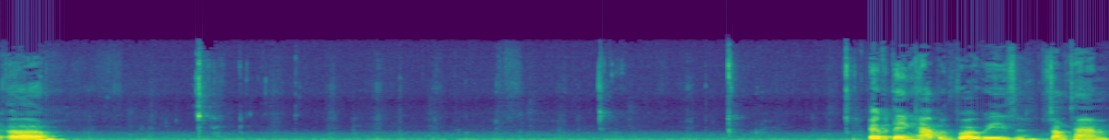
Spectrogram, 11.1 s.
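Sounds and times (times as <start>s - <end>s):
chewing food: 0.5s - 8.7s.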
